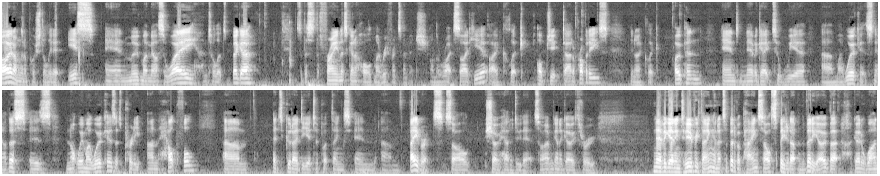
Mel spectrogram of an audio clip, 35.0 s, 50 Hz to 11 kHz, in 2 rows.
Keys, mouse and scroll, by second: 1.5 s, 11.5 click, 13.4 click.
